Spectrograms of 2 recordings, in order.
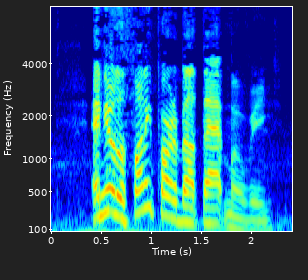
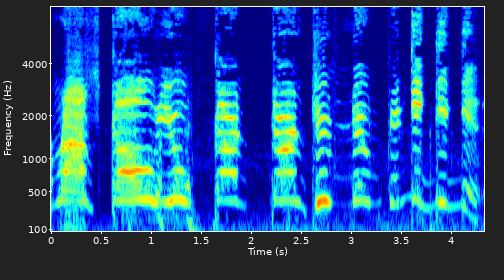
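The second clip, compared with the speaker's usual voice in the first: Boss Hogg yelling; 14 semitones higher, much slower than usual. Retold or imitated. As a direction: yell at Roscoe like a furious sheriff's boss. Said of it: "he's on Dukes of Hazzard".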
